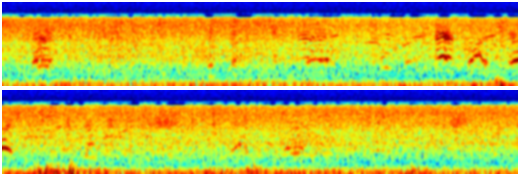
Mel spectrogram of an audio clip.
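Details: On the Richelieu River, snow geese give scattered high, barking honks, several birds calling in quick bursts around the middle, with a constant low rumble of wind or flowing water beneath.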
